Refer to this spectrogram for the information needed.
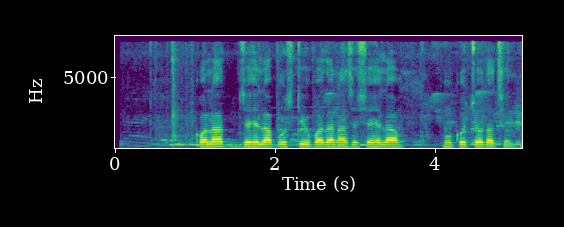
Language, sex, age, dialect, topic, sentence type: Bengali, male, 18-24, Rajbangshi, agriculture, statement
